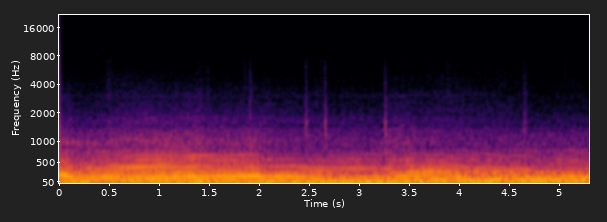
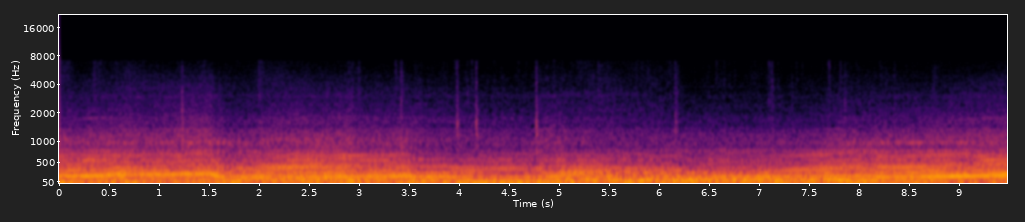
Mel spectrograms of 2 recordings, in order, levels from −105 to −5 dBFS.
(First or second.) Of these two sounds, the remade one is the second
